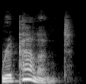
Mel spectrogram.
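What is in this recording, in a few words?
"repellent", British English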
